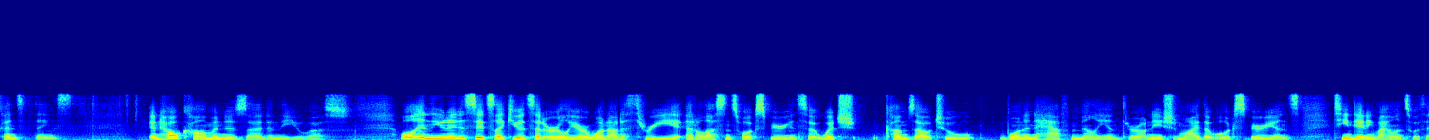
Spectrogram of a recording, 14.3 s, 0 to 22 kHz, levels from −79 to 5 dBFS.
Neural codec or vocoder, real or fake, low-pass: codec, 16 kHz, 0.3 kbps, FocalCodec; fake; 7.2 kHz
